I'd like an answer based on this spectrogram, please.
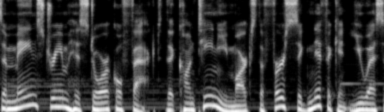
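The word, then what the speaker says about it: Cantigny: It's a mainstream historical fact that Contini marks the first significant US offensive operation of World War I. But the quirky tidbit, many Americans mispronounced it as canigigny, prompting French officers to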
